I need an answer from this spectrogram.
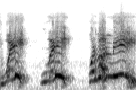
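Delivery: very high, loud, shrill goblin creature voice. Storyteller voices the goblin creature as the others walk out, goblin creature voice. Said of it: "the goblin creature goes".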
